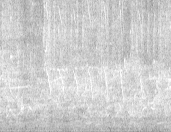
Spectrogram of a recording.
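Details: White-rumped shama (murai batu) in the main class of the Presiden Cup IV singing contest, hung on the outermost stand, said to sing harder against more rivals, alternating rolls and shots. Sharp, rapid whistled sweeps and chips; other birds and crowd murmur behind.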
